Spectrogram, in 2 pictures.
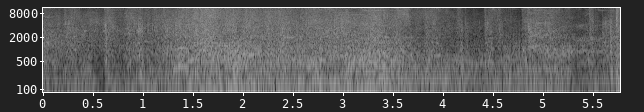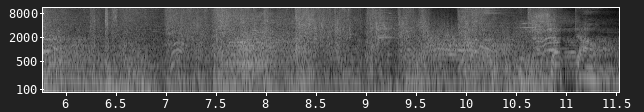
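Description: Magic blasts and sword hits crackle and boom in a fast, busy fight.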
